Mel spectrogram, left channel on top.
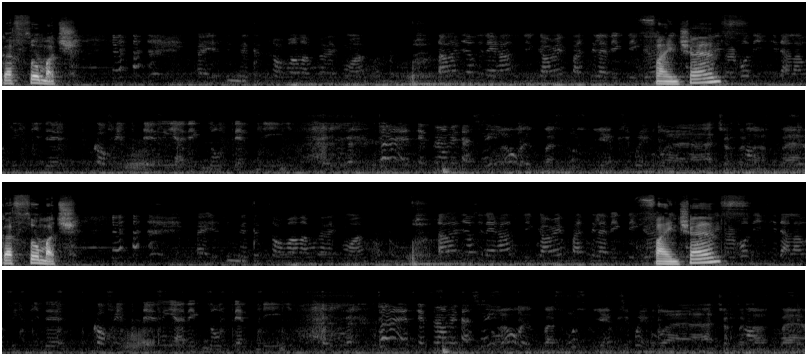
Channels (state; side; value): normal; both; correlation 0.05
